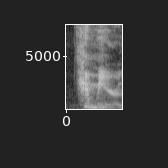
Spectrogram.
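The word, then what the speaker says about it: Qimir: So, on and off, Saul and Khmer. That's his name. Khmer. It's spelled Qmir. Khmer.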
